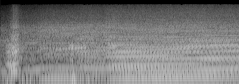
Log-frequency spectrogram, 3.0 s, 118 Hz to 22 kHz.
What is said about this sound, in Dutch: Het geluid van een originele nieuwe Klasse uit 1972.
